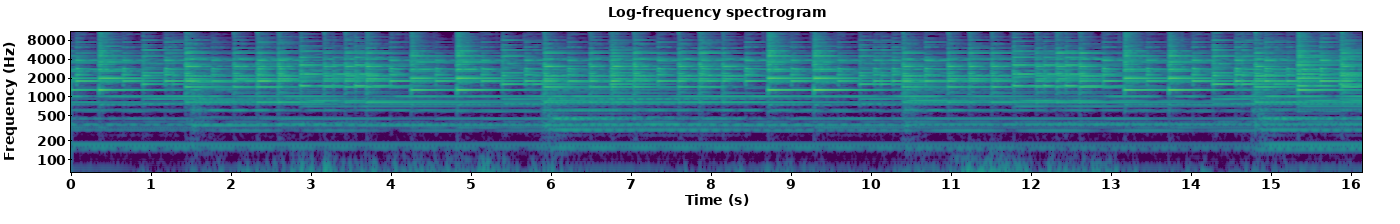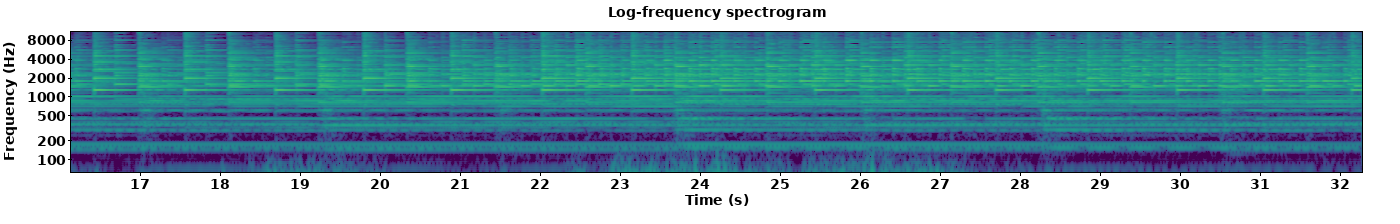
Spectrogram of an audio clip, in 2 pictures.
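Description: Russian Orthodox church bells rung by one ringer on ropes in the Zaonezhsky (Karelian) style: rapid, rhythmic clanging of the small treble bells over the steady hum of deeper bells. The strokes grow denser through the second half.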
